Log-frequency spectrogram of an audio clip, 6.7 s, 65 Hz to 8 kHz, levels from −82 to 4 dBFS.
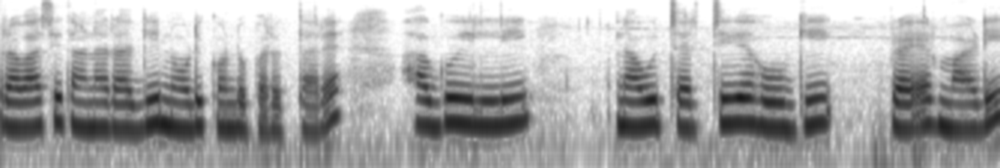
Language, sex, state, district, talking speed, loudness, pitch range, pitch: Kannada, female, Karnataka, Shimoga, 90 wpm, -15 LUFS, 210-235 Hz, 220 Hz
